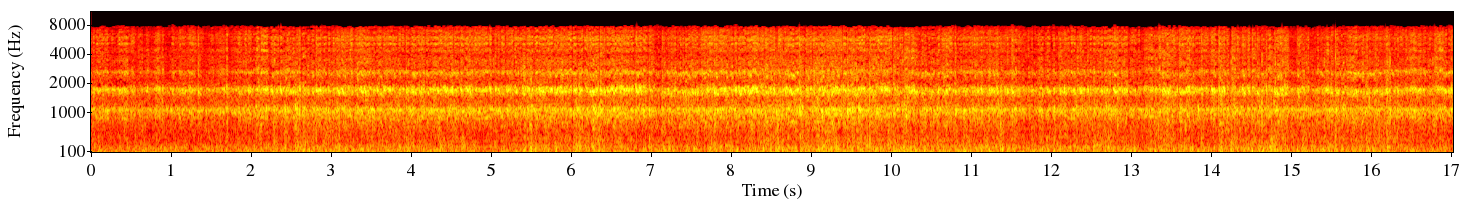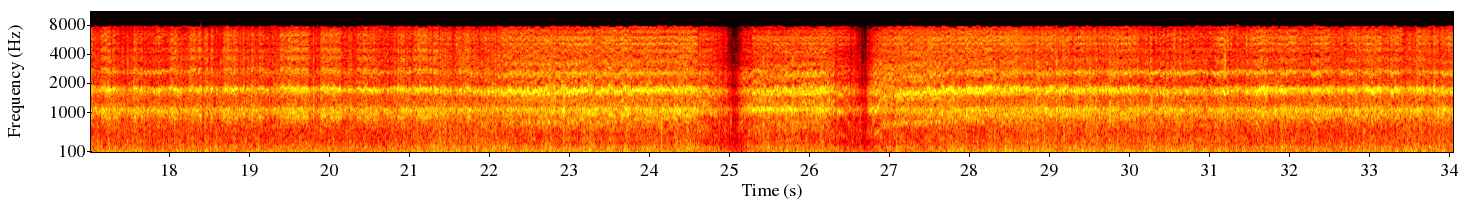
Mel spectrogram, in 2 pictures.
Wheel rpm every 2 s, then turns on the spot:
240, 230, 230, 230, 220, 230, 230, 230, 230, 230, 230, 200, 140, 130, 220, 230, 230.
none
